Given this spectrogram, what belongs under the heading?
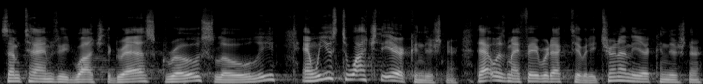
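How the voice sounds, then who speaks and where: A man's medium-pitched voice with a Californian accent, fairly quick pace, very wide pitch swings and an animated, playful tone. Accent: General American, Californian. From US West Coast, Los Angeles suburbs. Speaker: storyteller. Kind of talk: storytelling performance before a live audience. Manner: animated, conversational, playful audience banter.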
